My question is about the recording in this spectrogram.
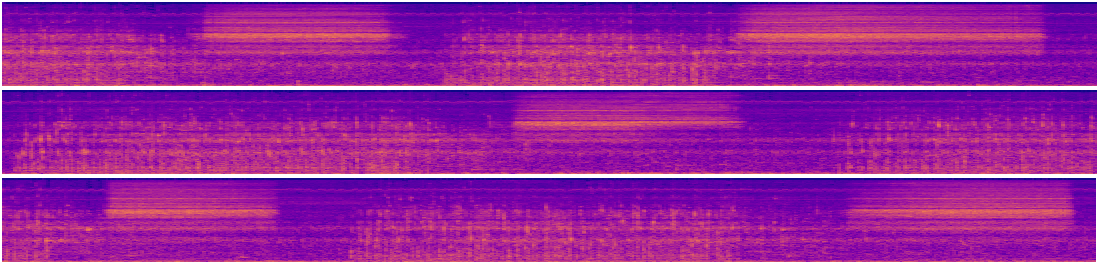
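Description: A diver breathing through a scuba regulator underwater. A breath cycle of a hissing burst and bubbling repeats about every seven seconds.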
